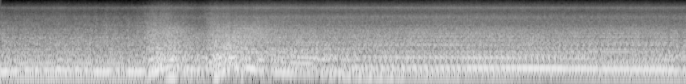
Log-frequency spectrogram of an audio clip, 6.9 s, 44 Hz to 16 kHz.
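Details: Honda CB500 four-cylinder idle that dips and wavers instead of holding a steady beat, though firing on all four. It is hard to idle and smokes a decent amount; the owner suspects low compression.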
